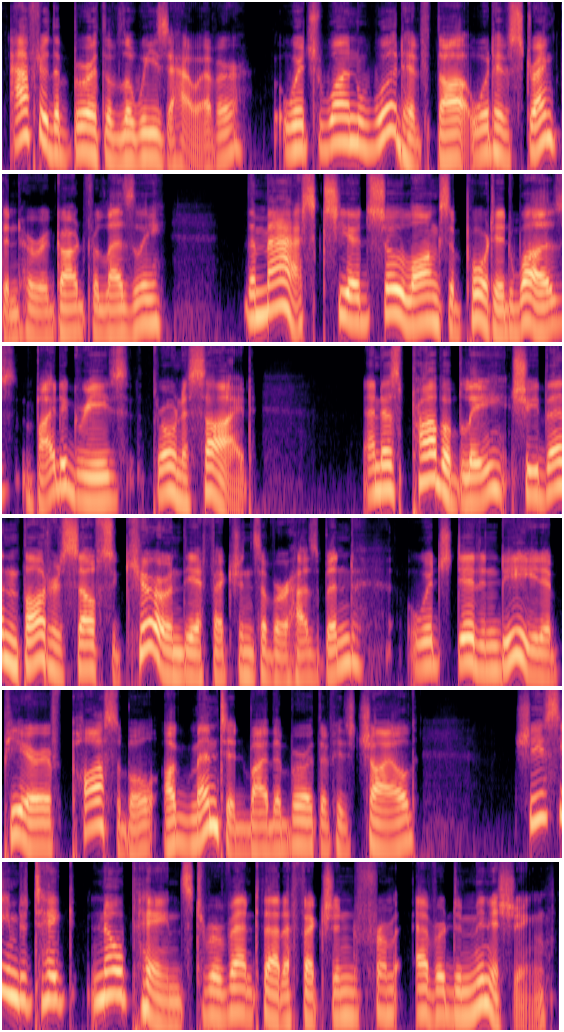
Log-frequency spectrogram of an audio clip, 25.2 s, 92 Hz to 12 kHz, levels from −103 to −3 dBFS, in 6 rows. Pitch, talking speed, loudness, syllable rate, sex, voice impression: 160 Hz, 165 wpm, -19 LUFS, 4.1 syllables/s, male, very masculine, very adult-like, tensed, powerful, slightly bright, slightly hard, clear, slightly halting, slightly cool, intellectual, refreshing, sincere, slightly calm, slightly friendly, slightly reassuring, slightly unique, slightly elegant, slightly wild, slightly sweet, lively, slightly strict, slightly intense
